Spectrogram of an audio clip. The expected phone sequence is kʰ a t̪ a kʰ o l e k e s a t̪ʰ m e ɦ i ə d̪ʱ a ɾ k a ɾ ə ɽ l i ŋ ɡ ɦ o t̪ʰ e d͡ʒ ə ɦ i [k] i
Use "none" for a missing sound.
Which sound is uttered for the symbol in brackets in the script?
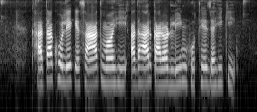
k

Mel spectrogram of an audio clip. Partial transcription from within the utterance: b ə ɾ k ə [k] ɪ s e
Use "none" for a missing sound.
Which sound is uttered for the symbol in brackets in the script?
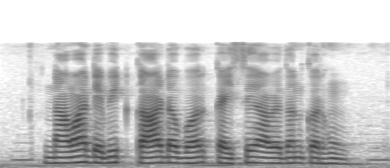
none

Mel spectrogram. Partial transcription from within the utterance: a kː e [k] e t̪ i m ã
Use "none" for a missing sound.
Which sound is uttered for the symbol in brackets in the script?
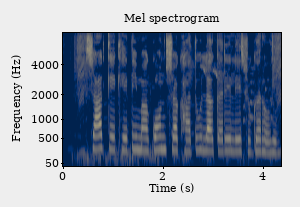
kʰ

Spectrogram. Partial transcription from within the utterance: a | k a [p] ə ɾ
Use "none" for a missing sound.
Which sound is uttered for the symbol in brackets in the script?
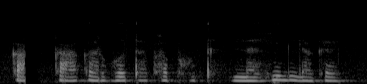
k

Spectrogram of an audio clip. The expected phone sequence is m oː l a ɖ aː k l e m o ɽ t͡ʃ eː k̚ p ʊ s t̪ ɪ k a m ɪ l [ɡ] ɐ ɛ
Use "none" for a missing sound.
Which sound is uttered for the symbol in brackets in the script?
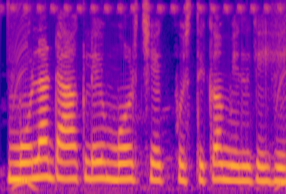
ɡ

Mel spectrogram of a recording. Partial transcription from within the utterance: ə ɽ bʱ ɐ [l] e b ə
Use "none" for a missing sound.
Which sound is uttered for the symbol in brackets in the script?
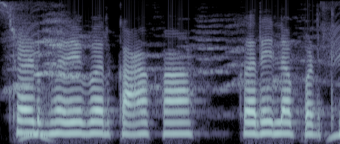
ɾ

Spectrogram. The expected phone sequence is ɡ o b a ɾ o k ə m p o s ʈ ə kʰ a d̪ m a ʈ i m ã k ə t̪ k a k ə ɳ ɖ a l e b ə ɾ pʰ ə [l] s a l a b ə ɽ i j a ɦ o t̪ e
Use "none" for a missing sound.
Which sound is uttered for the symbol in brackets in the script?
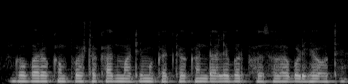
l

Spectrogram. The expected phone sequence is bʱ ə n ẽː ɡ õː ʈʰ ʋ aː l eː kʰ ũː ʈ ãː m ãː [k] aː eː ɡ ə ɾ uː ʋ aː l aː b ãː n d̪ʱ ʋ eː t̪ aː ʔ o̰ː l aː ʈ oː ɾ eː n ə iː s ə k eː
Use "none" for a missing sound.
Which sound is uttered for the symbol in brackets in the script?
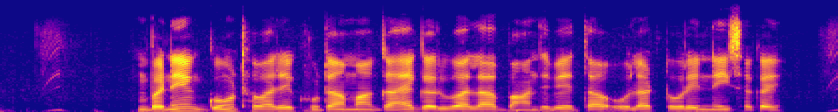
ɡ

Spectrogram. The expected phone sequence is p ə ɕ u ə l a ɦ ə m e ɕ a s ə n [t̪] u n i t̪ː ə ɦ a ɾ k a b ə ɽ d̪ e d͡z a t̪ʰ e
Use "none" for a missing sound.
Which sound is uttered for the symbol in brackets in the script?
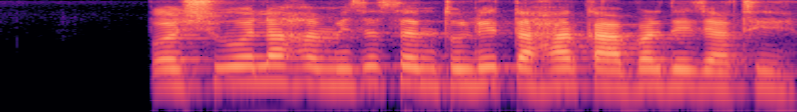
t̪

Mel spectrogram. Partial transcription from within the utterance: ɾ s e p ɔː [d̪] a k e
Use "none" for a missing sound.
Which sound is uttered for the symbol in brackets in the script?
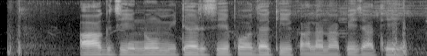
d̪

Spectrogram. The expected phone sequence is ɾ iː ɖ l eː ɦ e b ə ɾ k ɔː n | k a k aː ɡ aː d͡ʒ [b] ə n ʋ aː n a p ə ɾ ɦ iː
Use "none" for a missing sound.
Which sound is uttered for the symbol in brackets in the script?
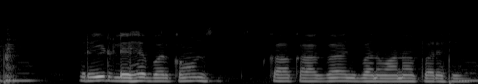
b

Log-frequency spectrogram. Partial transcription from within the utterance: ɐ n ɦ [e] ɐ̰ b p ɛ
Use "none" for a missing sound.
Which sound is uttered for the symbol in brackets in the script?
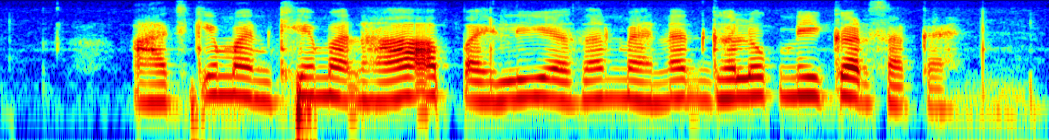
a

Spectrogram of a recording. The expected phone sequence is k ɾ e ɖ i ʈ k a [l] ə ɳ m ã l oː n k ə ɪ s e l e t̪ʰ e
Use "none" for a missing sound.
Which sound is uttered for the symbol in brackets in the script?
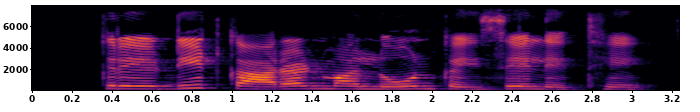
ɾ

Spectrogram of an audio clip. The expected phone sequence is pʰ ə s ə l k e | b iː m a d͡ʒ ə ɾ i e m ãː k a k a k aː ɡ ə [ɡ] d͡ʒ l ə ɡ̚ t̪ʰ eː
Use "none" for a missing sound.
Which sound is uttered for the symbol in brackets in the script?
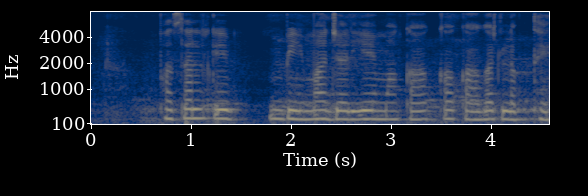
none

